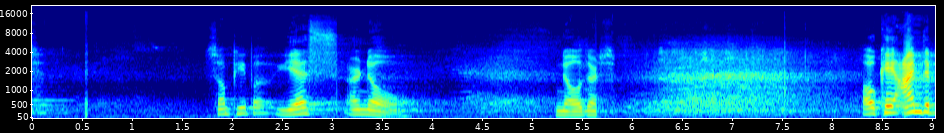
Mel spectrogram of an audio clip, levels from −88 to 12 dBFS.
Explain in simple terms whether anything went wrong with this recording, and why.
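Something did go wrong: damaged data in a compressed stream. Short chirps or blips cut in from 0.53 to 0.56 s, then at 3.06, 5.65 and 7.54 s. Bits of the compressed file were corrupted, so the decoder misread those moments and briefly lost its place.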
